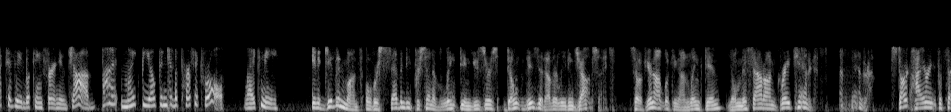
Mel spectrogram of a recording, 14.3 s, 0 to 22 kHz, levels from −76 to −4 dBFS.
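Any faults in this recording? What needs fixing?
The speech went through a narrowband CELP coder, which fits G.729 at 8 kbit/s. Each 10 ms frame is rebuilt from a vocal tract filter, a pitch predictor and a handful of pulses, so nothing above 4 kHz survives and the voice sounds plainly rough and synthetic. Carrying the call on a wideband codec such as G.722 or Opus would prevent this.

VoIP packet loss concealed by the speech codec: when packets went missing, the decoder stretched its last pitch and filter into a fading buzzy tone or coloured noise, and the voice stays weak while it recovers. This happens at 2.53 s after "but might be open", at 6.78 s before "users don't visit other", at 8.79 s and at 13.98 s. The worst stretch runs from 12.31 to 12.92 s after "miss out on great", where about 360 ms is lost in gaps of up to 100 ms. An adequate jitter buffer with forward error correction, on a less congested network path, would prevent this.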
